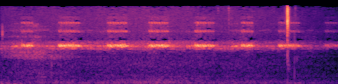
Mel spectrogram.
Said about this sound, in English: I was going to say, I hope it's crickets.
